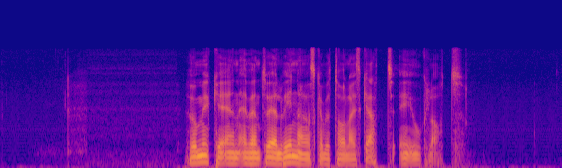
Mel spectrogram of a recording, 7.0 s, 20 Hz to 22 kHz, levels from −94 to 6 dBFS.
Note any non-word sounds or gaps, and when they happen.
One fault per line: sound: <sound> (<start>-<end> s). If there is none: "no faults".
no faults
